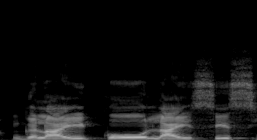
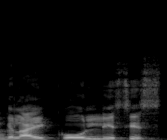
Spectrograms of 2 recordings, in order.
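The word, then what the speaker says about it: glycolysis: और इस प्रक्रिया का नाम क्या होता है, इसको हम कहेंगे ग्लाइकोलाइसिस या ग्लाइकोलिसिस। दोनों नाम आपको किताबों में मिल जाएगा, क्योंकि इसकी स्पेलिंग इस तरह होती है, ग्लाइको LYSIS, तो कहीं किताबों में मिलेगा नाम ग्लाइकोलाइसिस और कहीं मिलेगा ग्लाइकोलिसिस, उस पर कन्फ्यूजन नहीं होना है।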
